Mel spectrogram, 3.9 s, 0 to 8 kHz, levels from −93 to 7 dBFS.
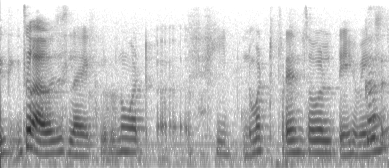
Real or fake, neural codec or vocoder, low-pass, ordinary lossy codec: real; none; 7.2 kHz; none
